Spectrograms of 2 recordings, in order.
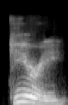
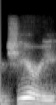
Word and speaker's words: giri: in later chapters and the term geary or jiri however you want to pronounce it okay that is basically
